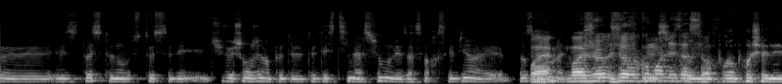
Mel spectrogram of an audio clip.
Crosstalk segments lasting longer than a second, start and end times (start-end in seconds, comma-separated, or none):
5.3-7.2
